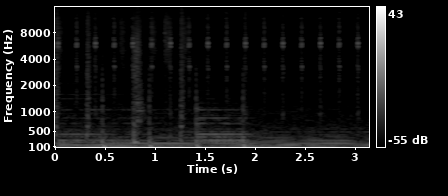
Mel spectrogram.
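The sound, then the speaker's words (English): A 60-second countdown clock timer for a quiz ticks steadily and briskly, sharp even clicks repeating several times a second over a low sustained musical tone, with no voices. “All right, the clock will start after I read the first question. Please give me 60 seconds on the clock.”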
